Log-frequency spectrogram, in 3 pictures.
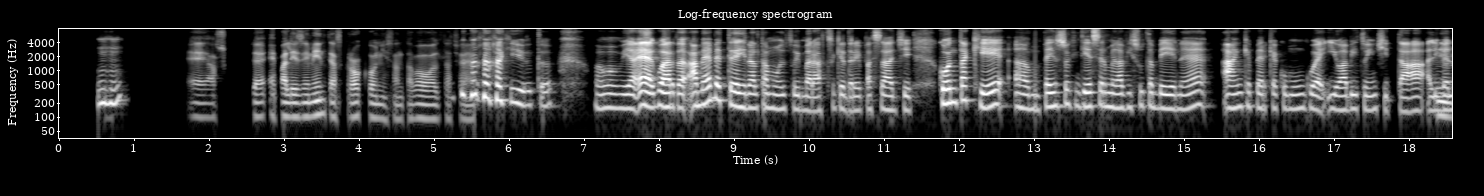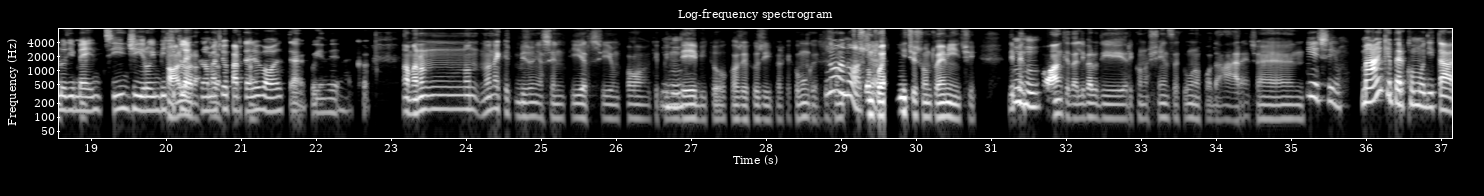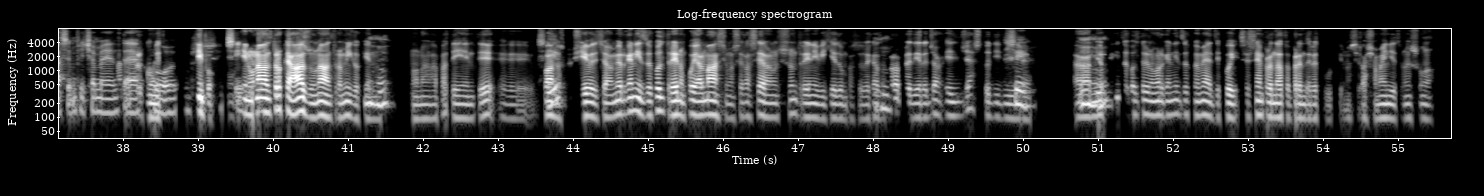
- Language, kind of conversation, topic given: Italian, unstructured, Come ti piace passare il tempo con i tuoi amici?
- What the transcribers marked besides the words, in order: "cioè" said as "ceh"; chuckle; laughing while speaking: "Aiuto"; "cioè" said as "ceh"; "cioè" said as "ceh"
